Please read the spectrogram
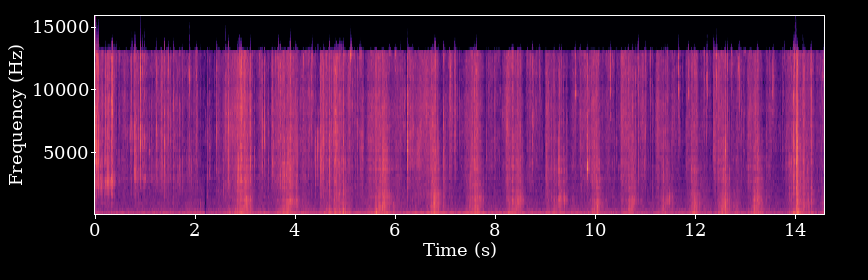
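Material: Soap.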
